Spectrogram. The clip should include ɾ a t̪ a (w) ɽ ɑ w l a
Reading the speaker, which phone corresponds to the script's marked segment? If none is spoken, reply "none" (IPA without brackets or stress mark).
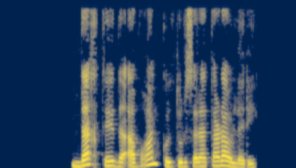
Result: none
